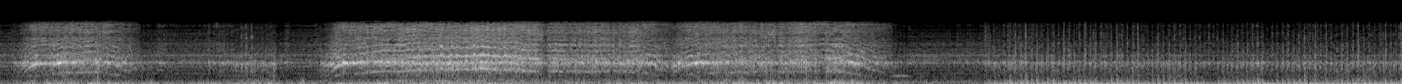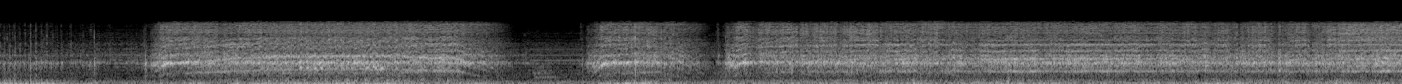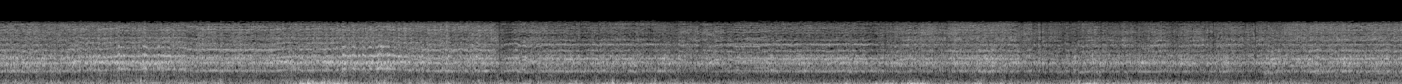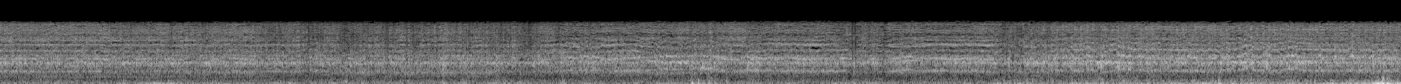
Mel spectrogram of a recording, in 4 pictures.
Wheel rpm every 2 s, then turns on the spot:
50, 40, 160, 130, 50, 20, 20, 30, 150, 80, 80, 160, 160, 160, 160, 160, 160, 160, 160, 160, 160, 160, 160, 160, 160, 160, 160, 160.
0-2 8-14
